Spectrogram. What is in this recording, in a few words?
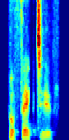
"perfective", Indian; Dictionary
